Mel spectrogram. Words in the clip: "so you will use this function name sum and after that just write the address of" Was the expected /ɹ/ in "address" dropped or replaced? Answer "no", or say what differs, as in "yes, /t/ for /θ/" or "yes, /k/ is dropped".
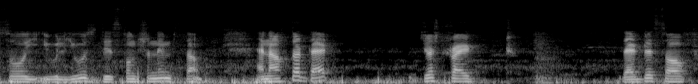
no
